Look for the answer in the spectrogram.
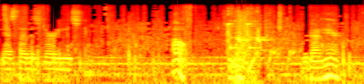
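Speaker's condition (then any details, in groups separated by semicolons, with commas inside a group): No condition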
